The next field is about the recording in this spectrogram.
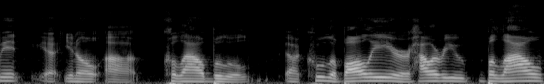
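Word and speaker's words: Coulibaly: I mean, you name it, Koulibaly, or however you, Bilal Koulibaly, that's how you pronounce his name.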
